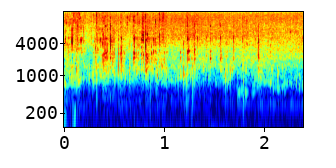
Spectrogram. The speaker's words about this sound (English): I'm pouring it over some ice. Hear all those deliciously fizzy Pepsi bubbles? Those, my friends, are not ordinary bubbles. Those are zero sugar bubbles because Pepsi Zero Sugar has zero sugar.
